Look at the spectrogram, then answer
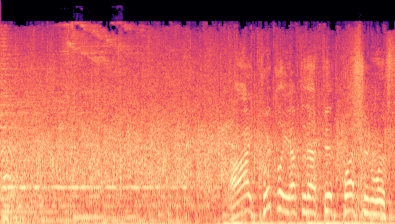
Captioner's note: cheers and applause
